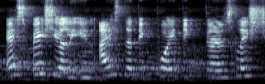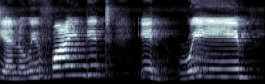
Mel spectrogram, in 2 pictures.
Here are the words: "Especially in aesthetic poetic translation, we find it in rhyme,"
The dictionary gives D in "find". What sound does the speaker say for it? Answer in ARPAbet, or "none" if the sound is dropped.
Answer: D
